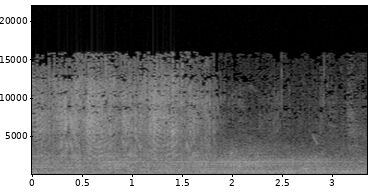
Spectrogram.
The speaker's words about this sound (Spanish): ¿Un eh, helicóptero? ¿Por qué pasan tantos helicópteros en Ciudad de México? Que hay gente rica que no le gusta el tráfico, el tránsito.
